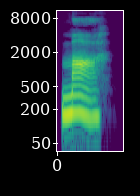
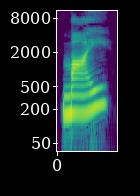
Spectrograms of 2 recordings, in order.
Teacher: When I said my house, notice the diphthong in my. It's not flat, ma. It glides, my.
